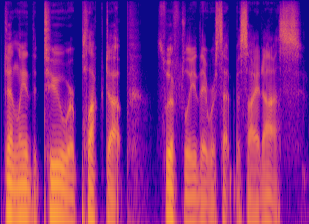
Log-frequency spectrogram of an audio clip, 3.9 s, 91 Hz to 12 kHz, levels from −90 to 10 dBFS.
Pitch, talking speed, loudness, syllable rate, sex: 90 Hz, 185 wpm, -20 LUFS, 5.6 syllables/s, male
